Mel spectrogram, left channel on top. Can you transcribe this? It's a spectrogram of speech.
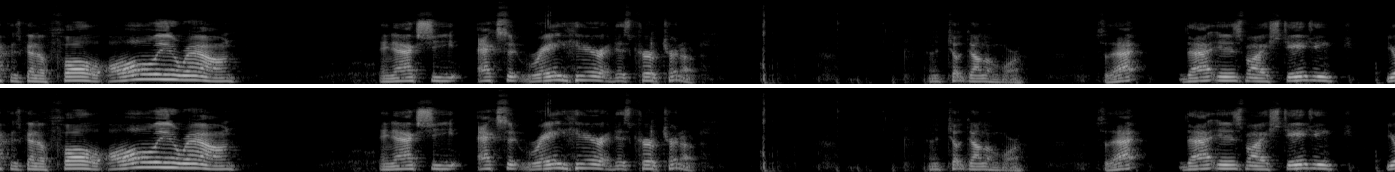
is going to follow all the way around and actually exit right here at this curved turnout. And tilt down a little more. So that is my staging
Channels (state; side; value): identical; both; correlation 1.00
